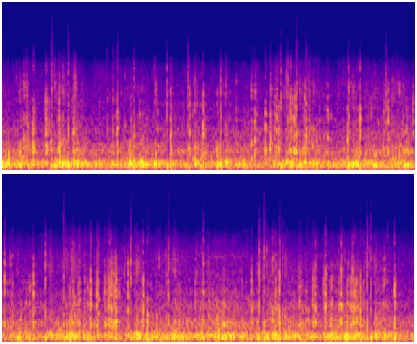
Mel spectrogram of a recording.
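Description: Aerial fireworks display, shells bursting in rapid, overlapping succession: a continuous barrage of sharp cracks and booms over a dense low rumble.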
